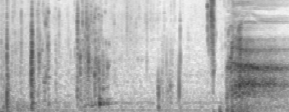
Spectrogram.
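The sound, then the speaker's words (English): Close-up wet mouth sounds of someone drinking water from a bottle: a few quiet swallows and liquid clicks, then a sharp gulp followed by a loud, breathy exhale right against the microphone. “Now, when you get a drink of water, I'll get right up on my microphone so you can hear this.”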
